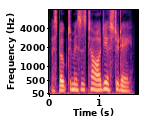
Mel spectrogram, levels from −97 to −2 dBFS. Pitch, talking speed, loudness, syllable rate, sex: 180 Hz, 200 wpm, -16 LUFS, 5.5 syllables/s, female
